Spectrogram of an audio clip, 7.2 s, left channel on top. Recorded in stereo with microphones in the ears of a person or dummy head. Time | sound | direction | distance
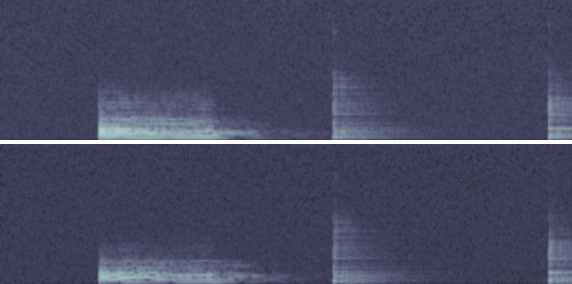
1.2 | a trumpet | 85° left | 1.4 m
4.2 | chopping | 20° left (ahead or behind) | 8.5 m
